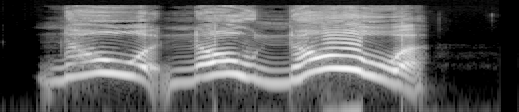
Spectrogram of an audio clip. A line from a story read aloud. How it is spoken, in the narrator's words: I screamed inside my head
